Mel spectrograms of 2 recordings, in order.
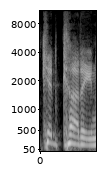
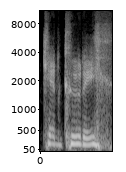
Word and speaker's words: Kid Cudi: It's pronounced Kid Cudi, not Kid Cootie.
